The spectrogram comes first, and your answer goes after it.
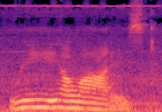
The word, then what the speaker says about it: realize: read reached in 22 realized the same Rea but this time we say realize to realize we get separate the two vowels into different syllables realized and that old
